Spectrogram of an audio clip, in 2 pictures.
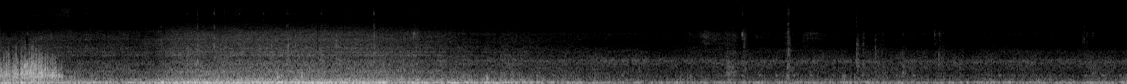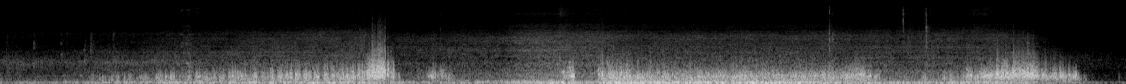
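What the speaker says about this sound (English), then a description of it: "Now you have full control of your AC blower again." A car's AC blower fan runs after a fix, giving a steady, fairly loud whooshing rush of air that swells and surges in intensity toward the end, with no talking.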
